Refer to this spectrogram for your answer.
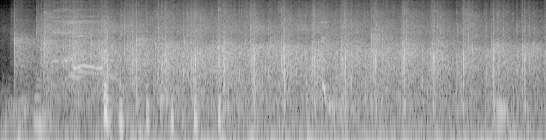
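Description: Steady audience applause fills the whole stretch, a dense wash of many hands clapping at a brisk, even rate, fairly loud throughout with faint voices underneath.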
